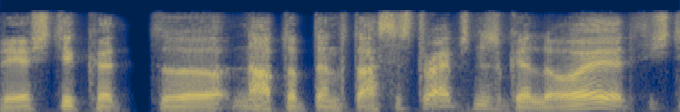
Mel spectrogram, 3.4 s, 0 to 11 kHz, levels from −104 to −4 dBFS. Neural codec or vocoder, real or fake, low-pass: codec, 16 kHz, 0.5 kbps, X-Codec, WavLM features, trained on Multilingual LibriSpeech; fake; 7.2 kHz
